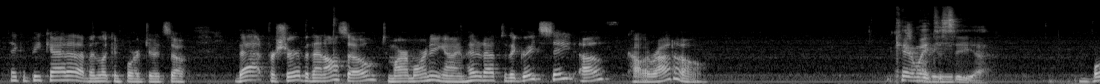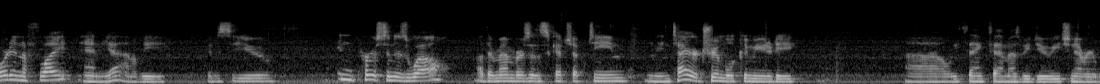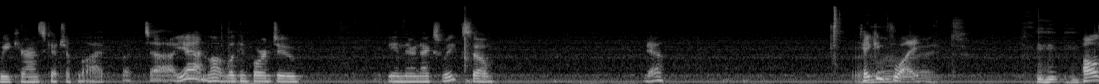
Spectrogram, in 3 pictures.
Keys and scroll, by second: 1.2 space, 3.3 g, 4.6 e, 8.8 space, 9.8 space, 10.5 z, 10.9 b, 13.3-14.3 typing, 15.8-17.6 typing, 22.2 b, 26.6-29.4 typing.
